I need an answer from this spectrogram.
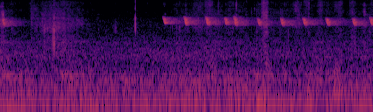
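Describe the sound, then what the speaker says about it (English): A small bird tweets outside in a quiet setting, a rapid series of thin, high chirps repeating at an even rhythm, faint and somewhat distant. "Can you hear the bird tweeting outside?"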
